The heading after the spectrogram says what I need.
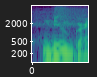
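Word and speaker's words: Newgrange: no I mean it's it's new Gingrich but it's missing a few syllables it's new NE e w gra g r a n g e all one word new gra and it's like this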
